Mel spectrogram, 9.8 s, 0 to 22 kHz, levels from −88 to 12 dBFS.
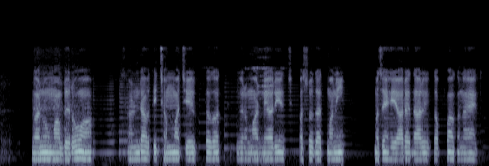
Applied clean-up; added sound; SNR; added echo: neural mask model RNNoise.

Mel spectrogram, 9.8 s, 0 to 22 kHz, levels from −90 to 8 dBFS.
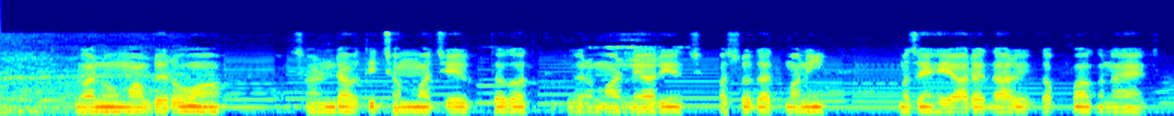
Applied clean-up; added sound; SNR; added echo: none; Wind instrument, woodwind instrument + Wind instrument, woodwind instrument; 17 dB; none.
